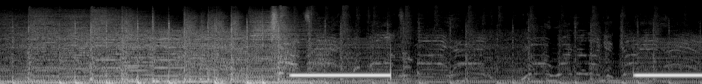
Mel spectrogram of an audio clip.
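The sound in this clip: A telephone line tone sounds as a call is placed: two long, steady, mid-pitched beeps separated by a pause. Before them comes a louder, busy background stretch.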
